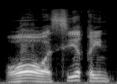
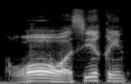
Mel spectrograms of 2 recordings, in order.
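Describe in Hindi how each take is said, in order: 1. s के बाद का स्वर छोटा रखा जाता है। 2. s के बाद का स्वर छोटा रखा जाता है।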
